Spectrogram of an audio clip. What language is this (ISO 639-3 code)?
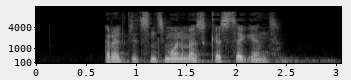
zgh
